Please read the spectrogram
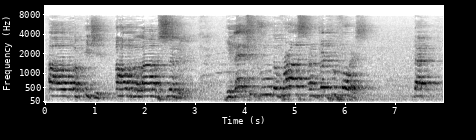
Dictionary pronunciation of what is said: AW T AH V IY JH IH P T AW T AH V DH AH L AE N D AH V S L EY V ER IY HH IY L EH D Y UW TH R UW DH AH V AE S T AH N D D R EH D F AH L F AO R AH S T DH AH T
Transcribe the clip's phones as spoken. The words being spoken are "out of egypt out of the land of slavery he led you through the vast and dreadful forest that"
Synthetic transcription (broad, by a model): AW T AH V IY JH IH P T AW T AH V DH AH L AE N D S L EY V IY HH IY L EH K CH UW TH R UW DH AH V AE S AH N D D R EH D F AH L F AO R AH S T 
